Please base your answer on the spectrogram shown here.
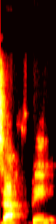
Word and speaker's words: Safby: So tell us about, are we pronouncing this Safby, I guess? Yes.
